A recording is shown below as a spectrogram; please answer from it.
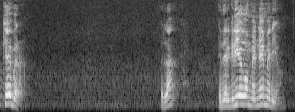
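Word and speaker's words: קבר: La palabra sepulcro en hebreo recibe la pronunciación keber, ¿verdad?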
